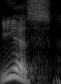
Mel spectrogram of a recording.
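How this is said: The word ends with a clear fall. It is a clear acceptance. The speaker calls it right. "It should be with a good falling tone"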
